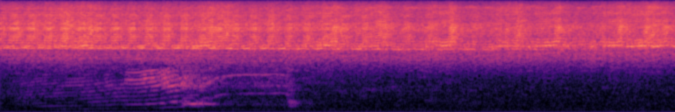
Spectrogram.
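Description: A male cicada's steady, high-pitched buzzing drone holds without a break from start to finish.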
